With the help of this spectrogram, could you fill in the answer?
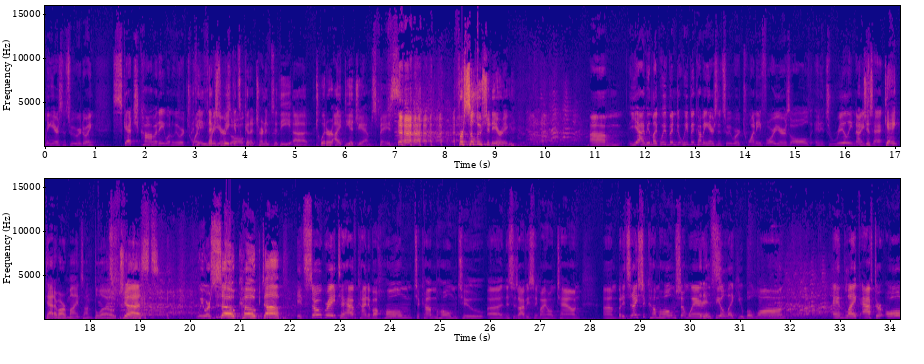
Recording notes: Take a break from their usual studio recording for a live episode from the Gateway Theater in San Francisco as part of the 2018 SF Sketchfest.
